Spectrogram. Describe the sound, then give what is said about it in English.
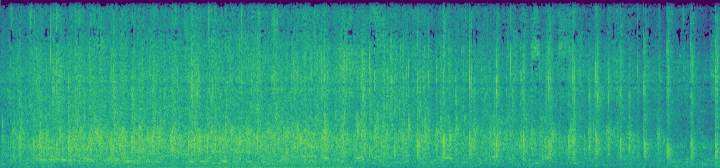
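A large crowd applauds steadily for the governor of Illinois as he comes on to speak about the Illinois cannabis market, sustained clapping for several seconds, with scattered cheers and a low murmur underneath. “please give a very big round of applause for Governor J.B.”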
